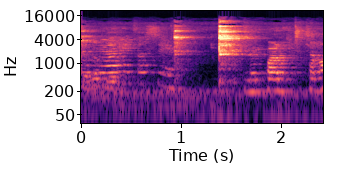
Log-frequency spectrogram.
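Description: Cutlery clinking and scraping on plates and dishes during a meal, with one sharp clink about a second and a half in, over a voice in the background.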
